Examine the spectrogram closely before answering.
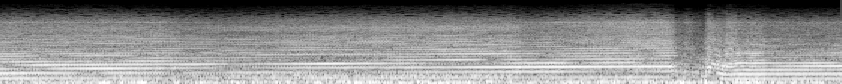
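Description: A race car engine roars loudly inside the cabin, climbing steadily in pitch.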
